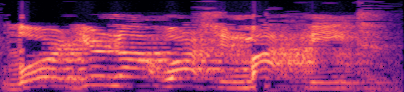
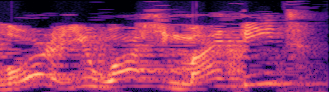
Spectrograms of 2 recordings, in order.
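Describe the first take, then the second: First: Firm refusal, "feet" falling at the end; emphatic statement with a final fall on "feet". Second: "washing my feet" as a surprised question, lifting upward. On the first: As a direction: flatly forbid it, "not" and "my" hit hard. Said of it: "has it very emphatically saying". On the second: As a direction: ask it as a question, "feet" rising at the end. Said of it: "not exactly a good way of translating". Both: Acted.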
